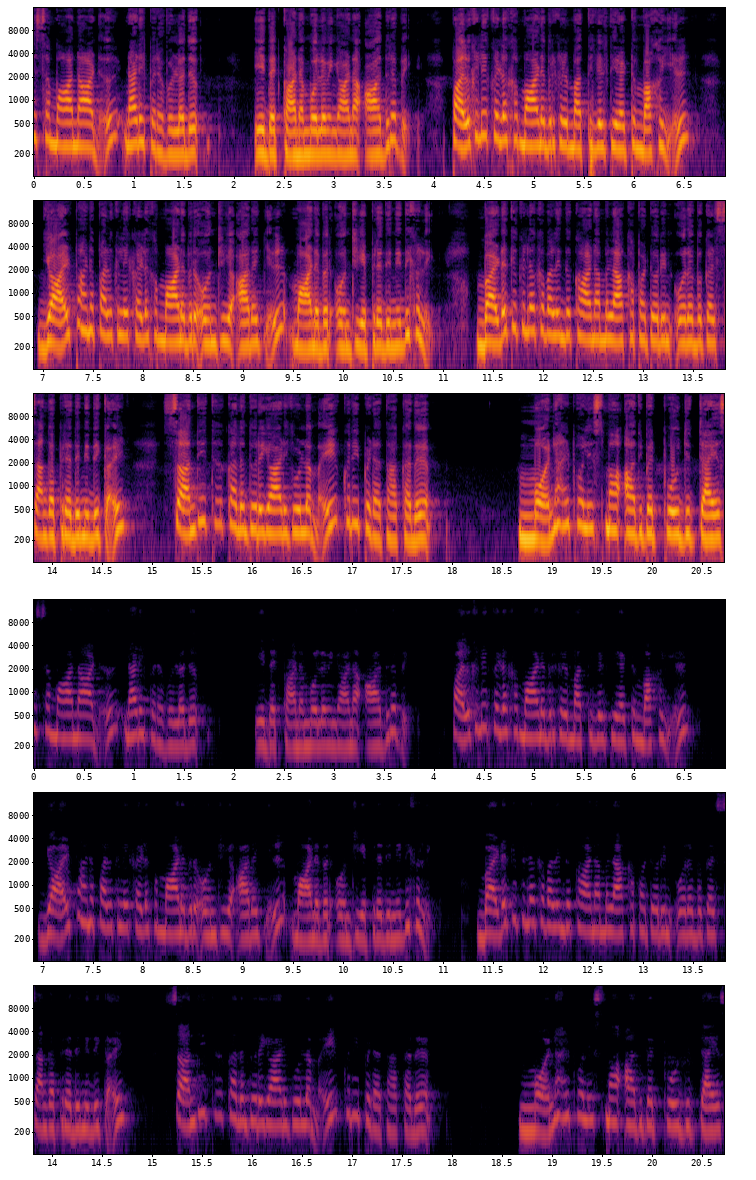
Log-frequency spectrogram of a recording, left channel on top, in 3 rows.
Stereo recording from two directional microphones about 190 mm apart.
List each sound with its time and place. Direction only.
0.1 s a woman's voice: 30° left (ahead or behind)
